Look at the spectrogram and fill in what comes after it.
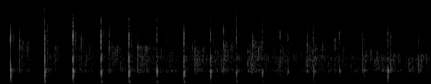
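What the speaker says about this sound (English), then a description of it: "maybe we can actually clap for ourselves" Scattered hands clapping in a conference session audience, sharp irregular claps from a small group, fairly faint and thinning toward the end.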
